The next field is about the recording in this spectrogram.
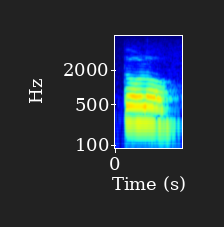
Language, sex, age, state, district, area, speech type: Odia, female, 18-30, Odisha, Koraput, urban, read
